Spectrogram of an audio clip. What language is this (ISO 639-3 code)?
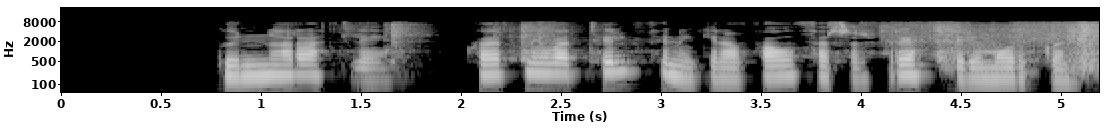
isl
